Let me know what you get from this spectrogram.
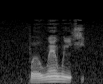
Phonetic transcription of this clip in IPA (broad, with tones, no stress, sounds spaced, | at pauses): p ɤ˨˦ w ɛ̃˦ w ĩ˨ ç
